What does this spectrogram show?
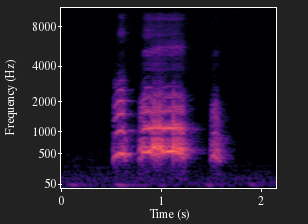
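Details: Eurasian collared dove giving one three-part coo: a brief first note, a long drawn-out middle note, and a short final note.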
